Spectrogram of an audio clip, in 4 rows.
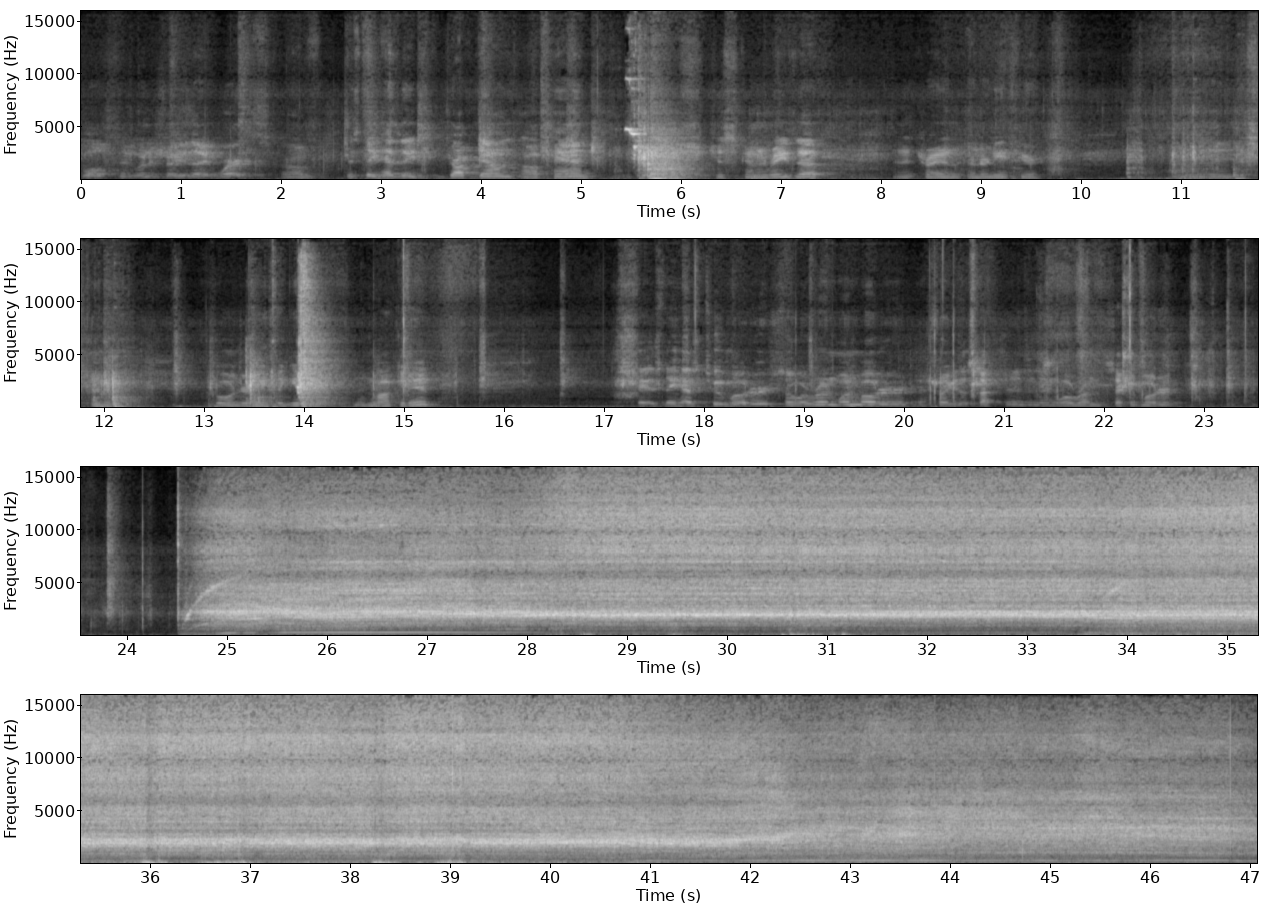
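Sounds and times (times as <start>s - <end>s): dust vacuum whining: 24.5s - 47.0s.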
